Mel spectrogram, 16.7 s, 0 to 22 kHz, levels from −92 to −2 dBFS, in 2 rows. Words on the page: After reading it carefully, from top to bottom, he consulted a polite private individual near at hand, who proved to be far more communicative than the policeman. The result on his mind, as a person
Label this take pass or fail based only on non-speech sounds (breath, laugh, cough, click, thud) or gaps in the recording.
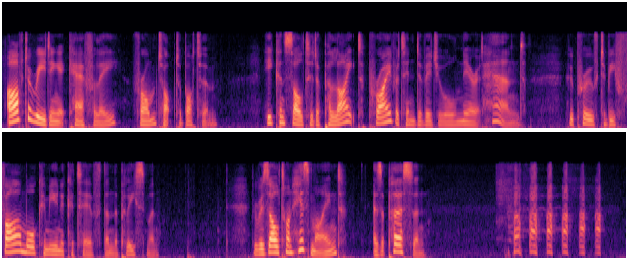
fail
